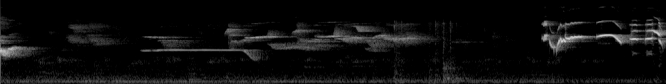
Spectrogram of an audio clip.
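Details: White-rumped shama during a mating pairing, singing a long flat whistle followed by varied warbled phrases, a short pause, then loud sharp high notes in quick bursts.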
